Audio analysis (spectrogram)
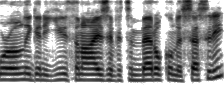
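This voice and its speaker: Against a quiet background, a woman with a plain, everyday voice talks at medium pitch and a fairly quick pace, in a dry, close sound with no echo. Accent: American. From Phoenix, Arizona. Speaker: animal rescue transport director. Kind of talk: interview.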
